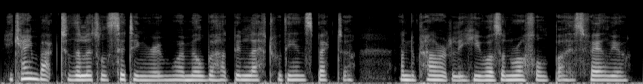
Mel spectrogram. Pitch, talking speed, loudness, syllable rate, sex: 205 Hz, 225 wpm, -16 LUFS, 6.4 syllables/s, female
